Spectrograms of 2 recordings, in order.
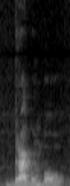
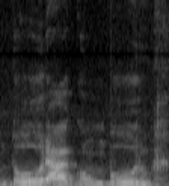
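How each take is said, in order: First: It is said the plain English way. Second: It is said with added Japanese-style vowels.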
